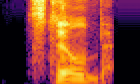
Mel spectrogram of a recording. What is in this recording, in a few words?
"stilb", British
